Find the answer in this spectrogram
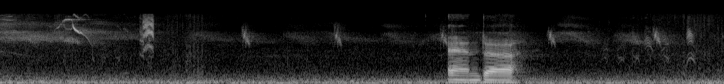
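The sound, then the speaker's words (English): Scattered small bird chirps ring out in Central Park, New York City, over a steady wash of outdoor city noise, with a brief spoken word breaking in midway. “And by the way, these birds do not fear humans at all. They will fly right up to you.”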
